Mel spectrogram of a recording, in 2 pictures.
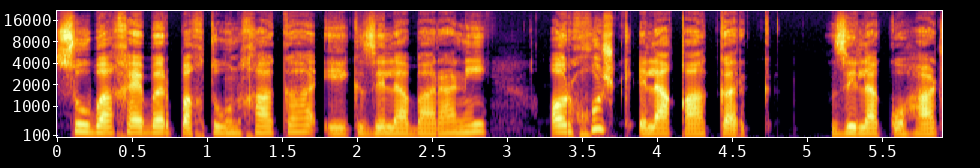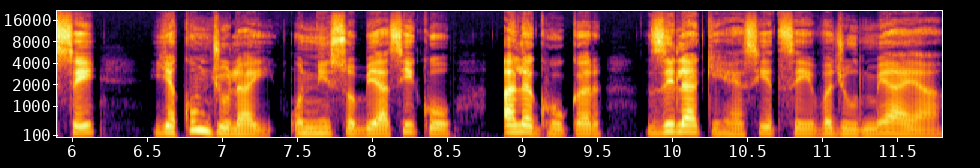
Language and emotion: Urdu, neutral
